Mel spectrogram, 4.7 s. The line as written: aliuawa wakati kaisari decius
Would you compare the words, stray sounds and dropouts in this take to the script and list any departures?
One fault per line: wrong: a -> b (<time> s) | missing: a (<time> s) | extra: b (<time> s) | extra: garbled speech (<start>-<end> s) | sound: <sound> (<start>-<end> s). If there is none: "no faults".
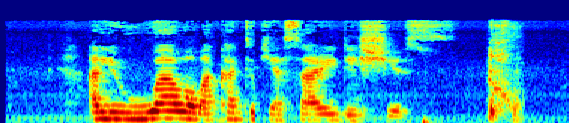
sound: cough (4.0-4.4 s)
